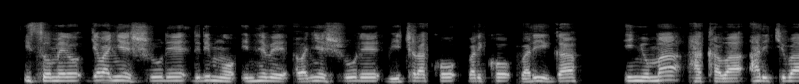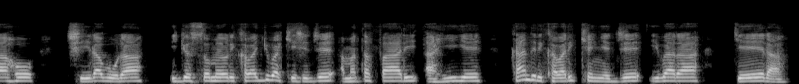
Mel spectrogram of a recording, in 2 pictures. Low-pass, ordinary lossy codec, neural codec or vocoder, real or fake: 7.2 kHz; AAC, 32 kbps; none; real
